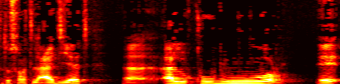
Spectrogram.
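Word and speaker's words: القبور: Nous avons souvent tendance à les entendre prononcer de manière emphatique al-qubur, mais bien al-qubur et as-sudur et non as-sudur.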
